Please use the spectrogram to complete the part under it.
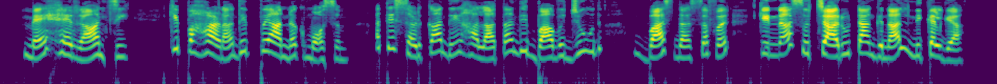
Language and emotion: Punjabi, surprised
